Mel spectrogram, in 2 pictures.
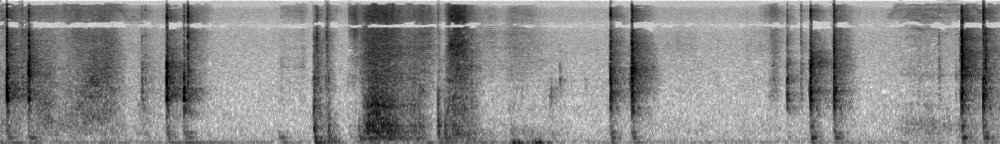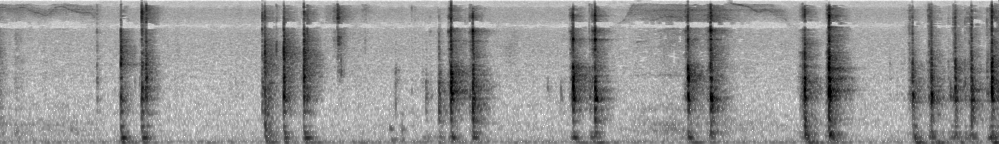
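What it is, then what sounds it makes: Plastic mechanical keyboard. A compact plastic Epomaker Bloodshot mechanical keyboard with retro keycaps sits on a red box while a fingertip taps single keys. The result is a series of short, sharp, bright clicks spaced through the clip, with a brief longer rustling burst near the start and quiet gaps between presses.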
